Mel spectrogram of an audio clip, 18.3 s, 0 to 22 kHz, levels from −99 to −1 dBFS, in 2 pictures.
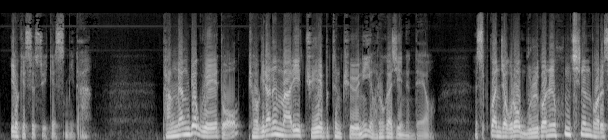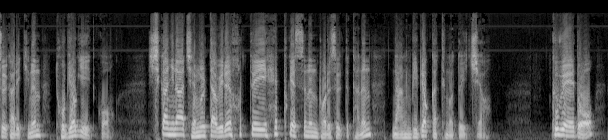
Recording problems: distortion; slight; 7% of the sound clipped

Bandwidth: 14.5 kHz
